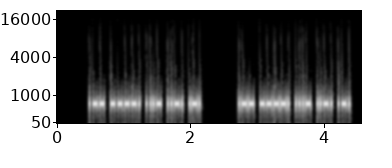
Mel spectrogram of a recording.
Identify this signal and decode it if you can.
Morse code, heard as a keyed tone, about 46 wpm, 700 Hz. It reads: W9VFR W9VFR
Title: USA Call Signs - 5 Characters - Repeated 3x - 45wpm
